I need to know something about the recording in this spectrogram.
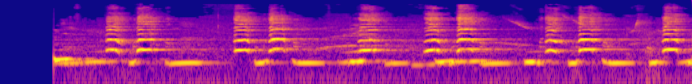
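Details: Captive siamang singing at Antwerp Zoo: loud, nasal, honking notes repeated in quick bursts over a steady lower droning tone, with rich ringing overtones and short pauses between phrases.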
